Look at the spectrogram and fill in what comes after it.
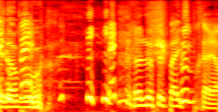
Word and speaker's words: Edinburgh: Alors, Glasgow et Edimbourg, que vous prononcerez à l'écossaise Edinburgh.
